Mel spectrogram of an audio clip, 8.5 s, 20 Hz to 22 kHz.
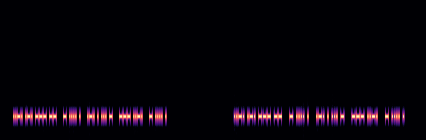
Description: Morse code, heard as a keyed tone, about 53 wpm, 700 Hz. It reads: FROM THE REST OF THE FROM THE REST OF THE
